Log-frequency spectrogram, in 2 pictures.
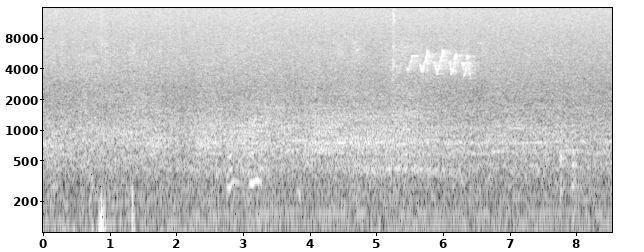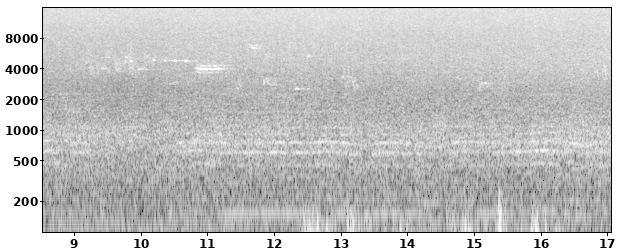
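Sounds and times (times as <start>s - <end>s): faint bird chirps: 9.2s - 13.4s.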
